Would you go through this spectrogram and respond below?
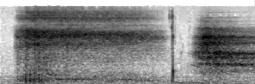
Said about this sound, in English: Breathing in through your nose is so awesome. And I think that it's going to be my superpower tonight.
